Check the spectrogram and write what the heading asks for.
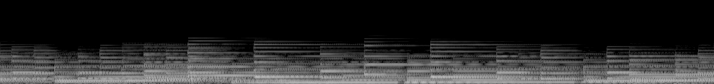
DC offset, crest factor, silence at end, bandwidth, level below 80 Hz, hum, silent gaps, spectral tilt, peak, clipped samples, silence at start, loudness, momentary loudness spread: under 0.1%; 14 dB; 0 s; 3.6 kHz; -48 dBFS; none; none; -13 dB/octave; -10 dBFS; under 0.1%; 0 s; -24 LUFS; 4 LU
